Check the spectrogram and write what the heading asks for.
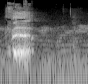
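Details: A single short voiced gulping hiccup-like burp while watching TV, faint television sound in background.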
